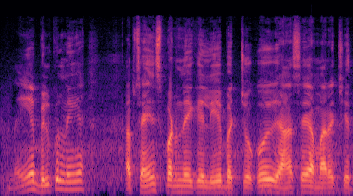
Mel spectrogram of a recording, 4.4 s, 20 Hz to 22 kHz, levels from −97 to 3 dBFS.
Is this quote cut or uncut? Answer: cut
